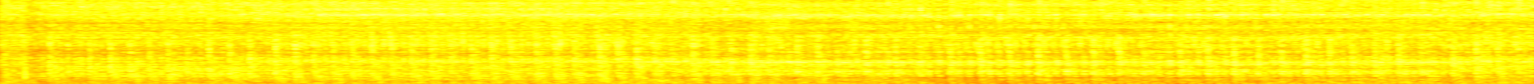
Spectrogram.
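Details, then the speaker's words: Vespa Excel two-stroke just after an engine rebuild with a new piston, warming up to bed in: busy crackly idle at an even speed with no knocking or rattles; normal idle. "Nah, ini kita panasin dulu ya mesinnya sampai beberapa waktu ya biar bloknya kenalan dengan seher yang baru."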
